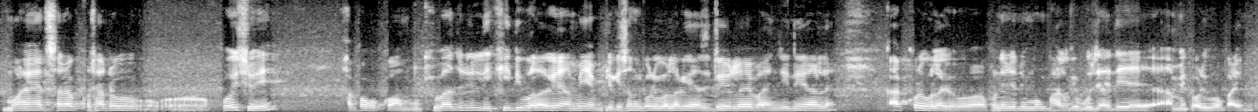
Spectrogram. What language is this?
Assamese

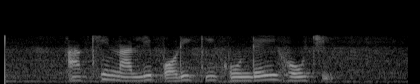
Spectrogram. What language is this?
Odia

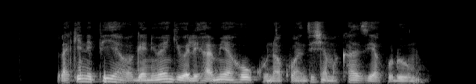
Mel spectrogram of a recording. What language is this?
Swahili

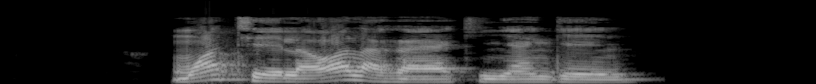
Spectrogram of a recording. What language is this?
Taita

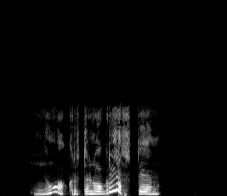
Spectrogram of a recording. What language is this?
Latvian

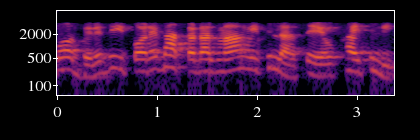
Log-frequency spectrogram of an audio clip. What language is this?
Odia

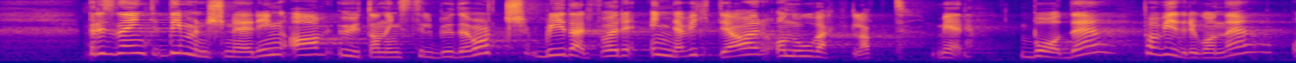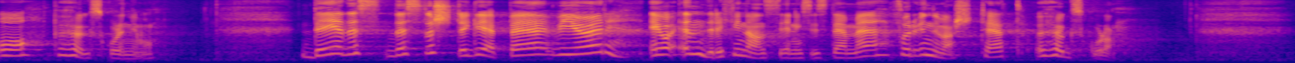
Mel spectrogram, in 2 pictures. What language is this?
Norwegian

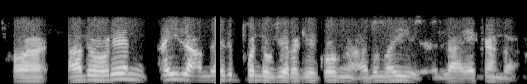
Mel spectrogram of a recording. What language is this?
Manipuri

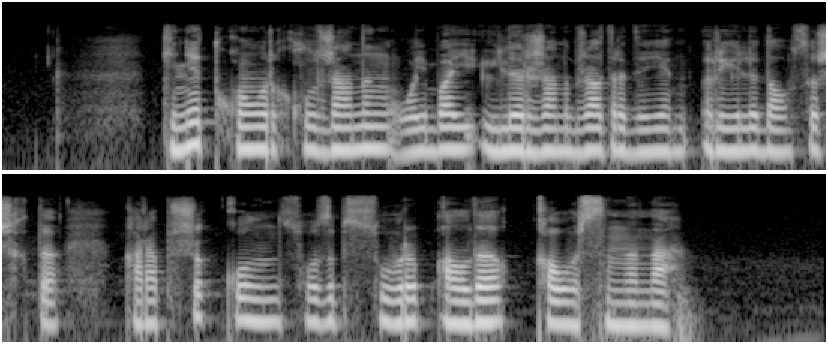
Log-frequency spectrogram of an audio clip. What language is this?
Kazakh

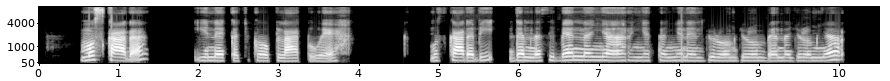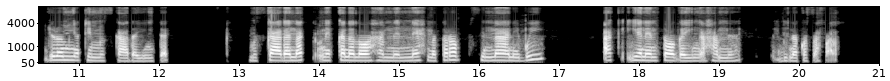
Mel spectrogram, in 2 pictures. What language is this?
Wolof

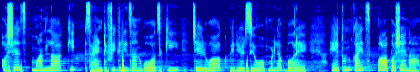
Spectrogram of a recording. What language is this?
Konkani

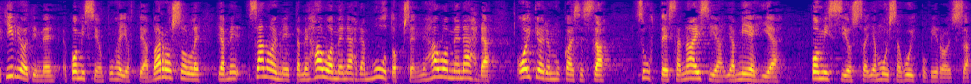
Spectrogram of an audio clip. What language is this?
Finnish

